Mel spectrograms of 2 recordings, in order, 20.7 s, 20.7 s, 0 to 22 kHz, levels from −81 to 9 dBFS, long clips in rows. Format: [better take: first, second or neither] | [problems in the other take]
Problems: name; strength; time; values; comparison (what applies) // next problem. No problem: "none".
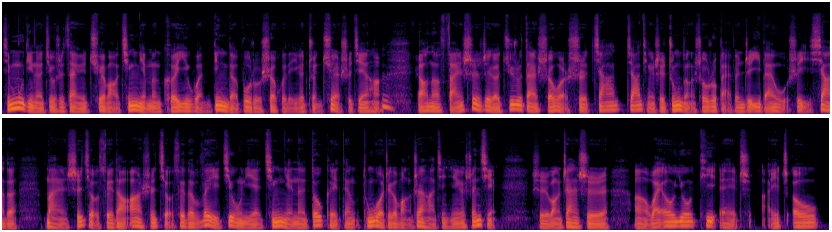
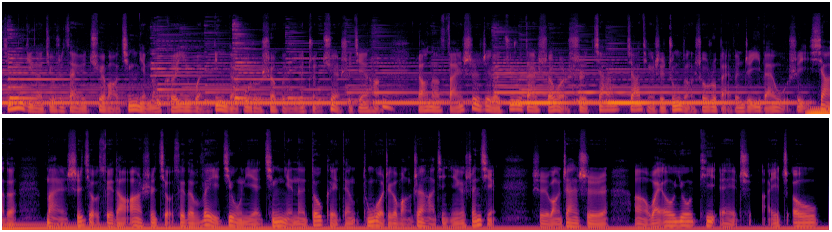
first | background music; very loud; throughout; 2 dB above the speech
